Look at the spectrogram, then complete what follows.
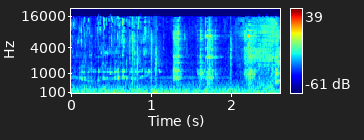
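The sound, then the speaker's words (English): Tea pours into cups for two people in a steady trickle that swells into a few gurgling, splashy surges, with a couple of soft knocks early on. It is moderately loud and plays alone, with no voices. “Let me pour you both some tea.”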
